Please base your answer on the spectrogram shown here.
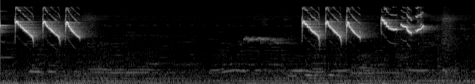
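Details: Lure recording of a white-eye singing, meant to spur other birds into constant, insistent song: short runs of three or four piercing, falling whistles, a quiet gap, then another rapid run ending in twittered notes.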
